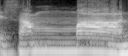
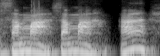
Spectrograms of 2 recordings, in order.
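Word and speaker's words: sammā: When you have got the A behind, you say samma, not sama.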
